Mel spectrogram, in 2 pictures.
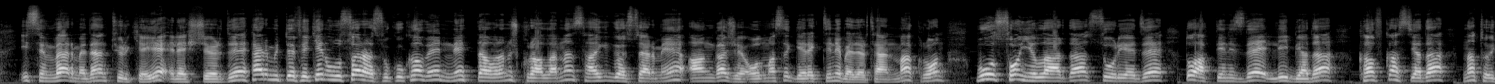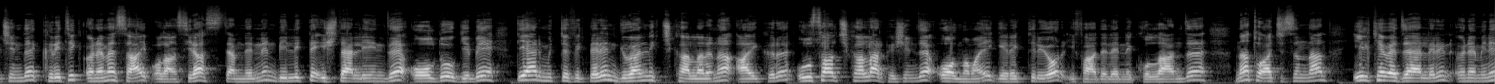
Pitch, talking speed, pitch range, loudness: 165 Hz, 115 wpm, 145-195 Hz, -17 LUFS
